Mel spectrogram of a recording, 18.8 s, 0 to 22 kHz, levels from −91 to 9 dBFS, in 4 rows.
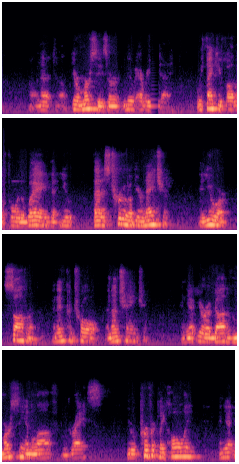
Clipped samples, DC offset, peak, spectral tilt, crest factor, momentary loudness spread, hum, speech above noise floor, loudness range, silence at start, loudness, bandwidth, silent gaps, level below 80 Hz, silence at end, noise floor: under 0.1%; under 0.1%; -2 dBFS; -9 dB/octave; 16 dB; 17 LU; none; 35 dB; 4 LU; 0.55 s; -18 LUFS; 7.2 kHz; none; -50 dBFS; 0 s; -52 dBFS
